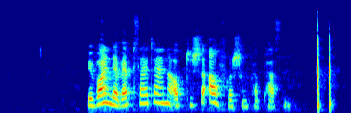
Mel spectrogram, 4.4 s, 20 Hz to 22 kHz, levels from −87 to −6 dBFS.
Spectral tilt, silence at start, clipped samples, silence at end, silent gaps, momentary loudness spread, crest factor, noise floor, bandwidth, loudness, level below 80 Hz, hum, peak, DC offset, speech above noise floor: -3.5 dB/octave; 1.1 s; under 0.1%; 0.25 s; none; 18 LU; 28 dB; -77 dBFS; 15.5 kHz; -29 LUFS; -76 dBFS; none; -4 dBFS; under 0.1%; 47 dB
